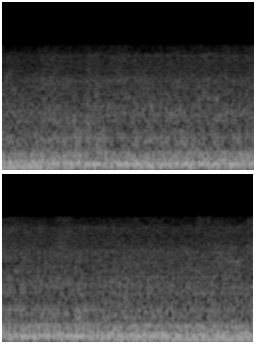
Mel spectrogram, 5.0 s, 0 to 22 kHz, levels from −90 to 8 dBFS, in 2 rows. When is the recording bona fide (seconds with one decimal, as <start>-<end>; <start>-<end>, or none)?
0.0-0.5; 3.5-5.0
